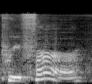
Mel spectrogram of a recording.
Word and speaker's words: prefer: would prefer prefer so put stress on that second syllable pronounce that word a little more clearly I would prefer because it will be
